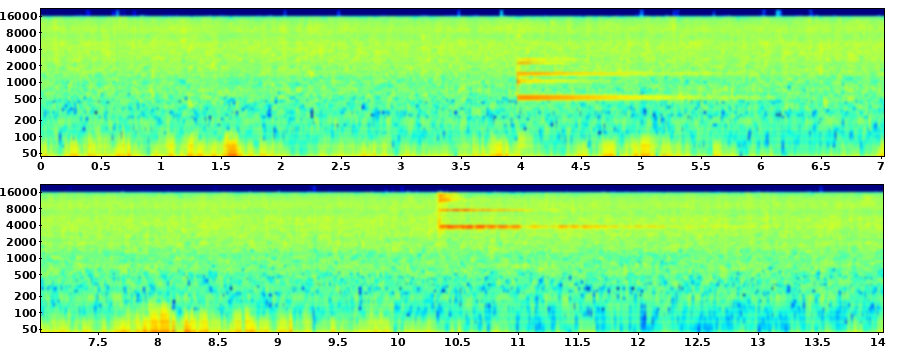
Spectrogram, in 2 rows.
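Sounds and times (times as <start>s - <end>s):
running water: 0.0s - 14.0s
singing bowl ringing: 4.0s - 6.4s, 10.4s - 13.4s
tingsha high ring: 4.0s - 6.4s, 10.4s - 13.5s.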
